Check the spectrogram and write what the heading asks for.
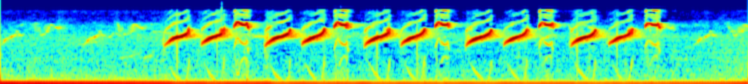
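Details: Long 'wucit wucit' phrase from a cinereous tit, used to coax other birds into singing: around twelve crisp upslurred whistles in alternating low-high pairs, over a steady low hum.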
